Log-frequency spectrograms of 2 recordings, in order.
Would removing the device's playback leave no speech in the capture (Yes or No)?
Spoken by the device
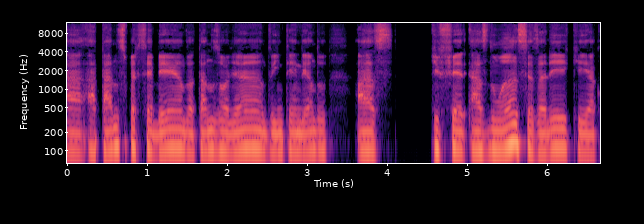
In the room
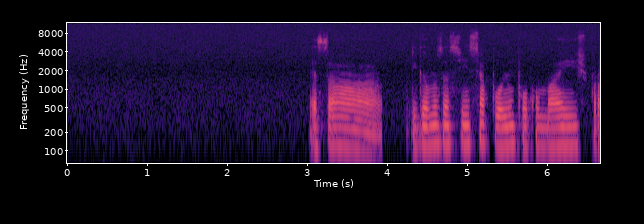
No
